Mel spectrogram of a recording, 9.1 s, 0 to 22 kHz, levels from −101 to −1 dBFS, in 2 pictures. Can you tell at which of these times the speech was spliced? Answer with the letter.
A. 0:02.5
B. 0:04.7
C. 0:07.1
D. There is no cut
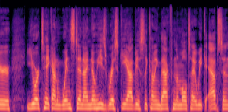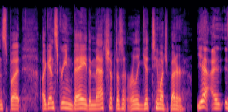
D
